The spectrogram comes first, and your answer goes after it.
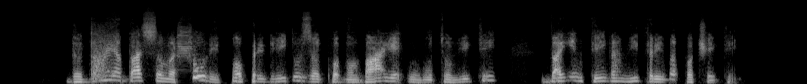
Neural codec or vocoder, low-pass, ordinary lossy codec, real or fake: codec, 44.1 kHz, 0.9 kbps, DAC; 14.4 kHz; Opus, 16 kbps; fake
